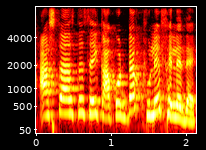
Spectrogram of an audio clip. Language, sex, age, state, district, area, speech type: Bengali, female, 60+, West Bengal, Nadia, rural, spontaneous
